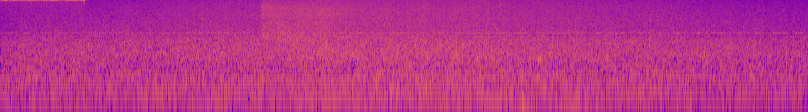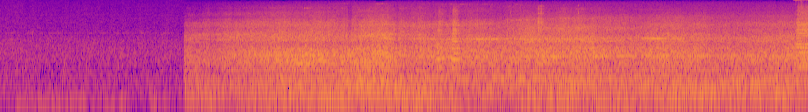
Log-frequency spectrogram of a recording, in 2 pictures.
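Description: A faint, steady rush of flowing river water. About ten seconds in, it cuts suddenly to the much louder, continuous noise of large diesel mine haul trucks driving.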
